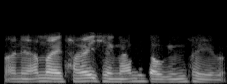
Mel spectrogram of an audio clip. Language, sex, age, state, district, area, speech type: Manipuri, male, 30-45, Manipur, Kakching, rural, conversation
